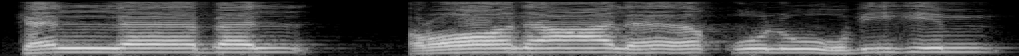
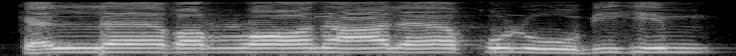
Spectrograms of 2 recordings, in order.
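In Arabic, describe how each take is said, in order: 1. يوجد سكت قصير بين 'bal' و'ran'. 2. 'Bal' يتصل مباشرة بـ'ran' دون سكت. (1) "نعملها سكت بقى" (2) "طب من غير سكت"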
